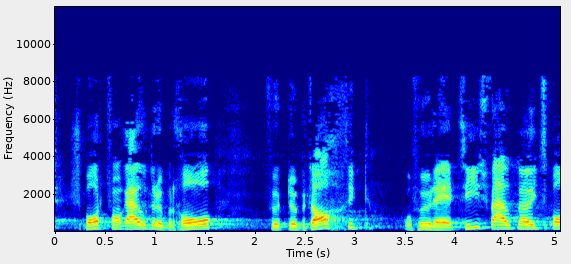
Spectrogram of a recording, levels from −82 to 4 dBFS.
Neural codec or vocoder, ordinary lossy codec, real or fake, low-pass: codec, 24 kHz, 3.1 kbps, DualCodec; MP3, 32 kbps; fake; 10.8 kHz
